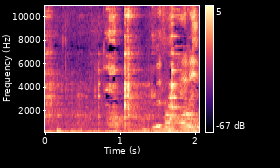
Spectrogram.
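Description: Metal forks and knives clinking against ceramic dinner plates, in a few sharp ringing clinks about a second in and again near the end.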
